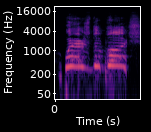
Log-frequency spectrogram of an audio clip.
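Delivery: acted very high, loud, top-of-lungs scream. Telling of chasing a bear, speaker re-enacts what he screamed: retelling a top-of-lungs scream. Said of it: "I'm screaming at the top of my lungs".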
